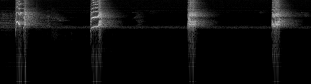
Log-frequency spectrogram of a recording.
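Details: Lovebird, a lure recording of long ngekek meant to provoke other lovebirds into calling: four harsh, shrill screeches, each about half a second long, spaced roughly every two seconds over a faint steady high tone.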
